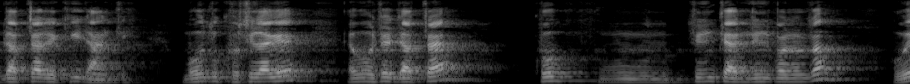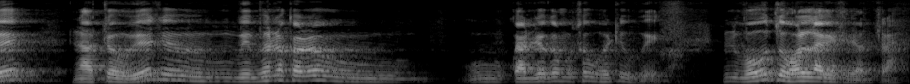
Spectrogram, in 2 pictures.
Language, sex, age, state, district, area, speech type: Odia, male, 60+, Odisha, Dhenkanal, rural, spontaneous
